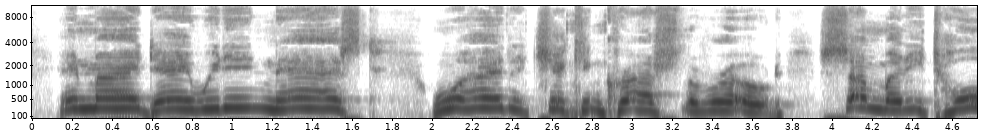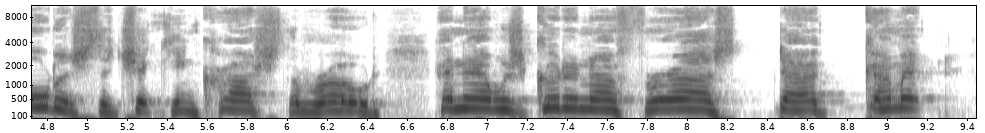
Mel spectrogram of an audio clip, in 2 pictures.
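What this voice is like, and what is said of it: Old grandpa character voice. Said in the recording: “we got to do this in a grandpa voice.”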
